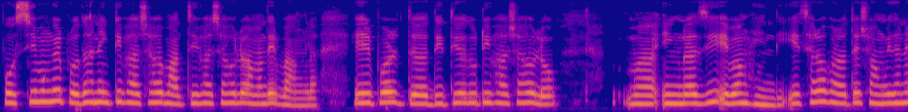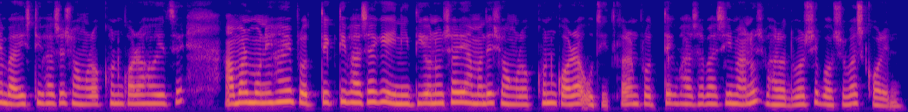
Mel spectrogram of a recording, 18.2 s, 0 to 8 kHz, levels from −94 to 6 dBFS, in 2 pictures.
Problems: constant background noise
